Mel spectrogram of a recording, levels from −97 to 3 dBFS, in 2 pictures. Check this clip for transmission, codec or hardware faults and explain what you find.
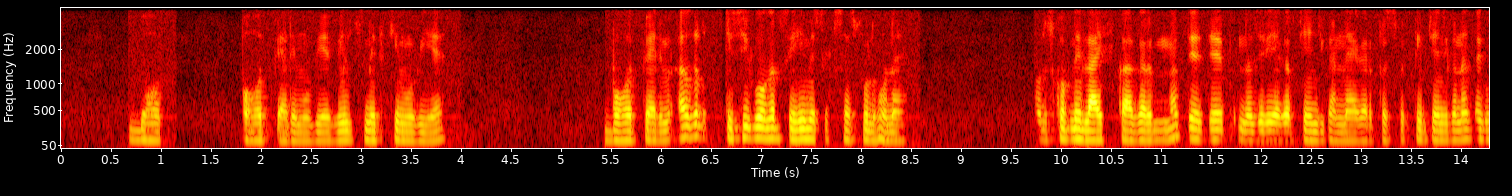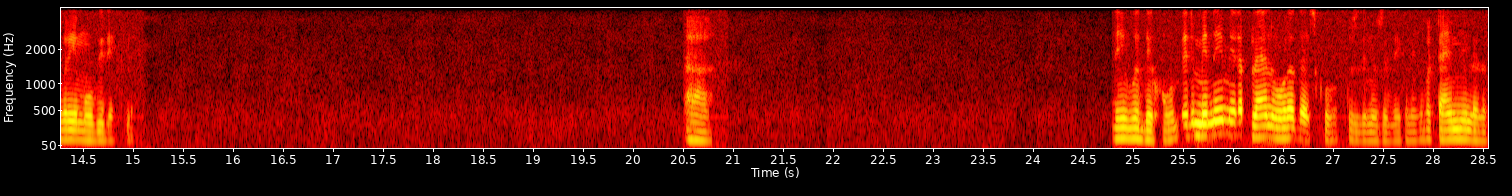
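Comfort noise in place of the background appears in six pauses: 0.00–0.68 s, 1.16–1.82 s, 4.01–5.45 s, 8.60–9.74 s, 15.11–20.51 s and 20.96–24.80 s. The likely cause is discontinuous transmission. The sender stops sending audio when its voice detector hears no speech in pauses, and the receiver fills them with synthetic noise. The real room background, about 34 dB under the speech, gives way to a flat, featureless hiss about 7 dB quieter, about 8 dB in the second pause. The room returns when speech resumes. Nothing above 4 kHz comes through, which fits a narrowband G.711 call path.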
